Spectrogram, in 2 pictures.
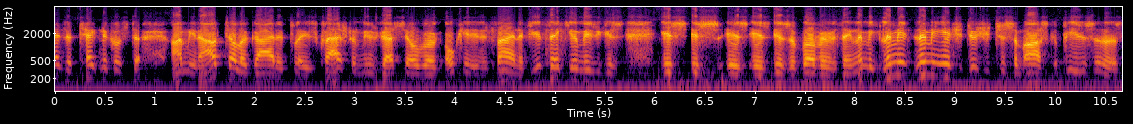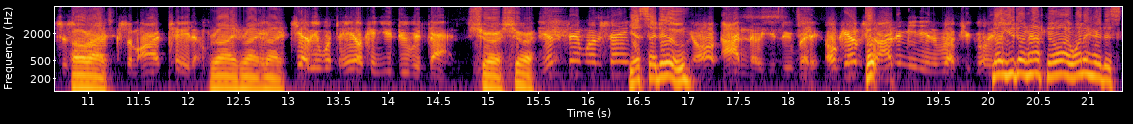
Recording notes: This was only a phone chat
